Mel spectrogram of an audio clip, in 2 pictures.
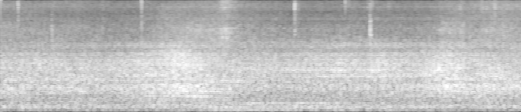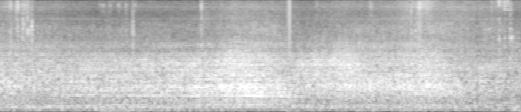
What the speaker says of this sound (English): You hear all the traffic noise.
